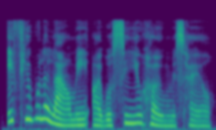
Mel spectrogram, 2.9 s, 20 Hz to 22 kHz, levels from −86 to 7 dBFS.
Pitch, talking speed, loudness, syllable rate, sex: 215 Hz, 250 wpm, -18 LUFS, 4.9 syllables/s, female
